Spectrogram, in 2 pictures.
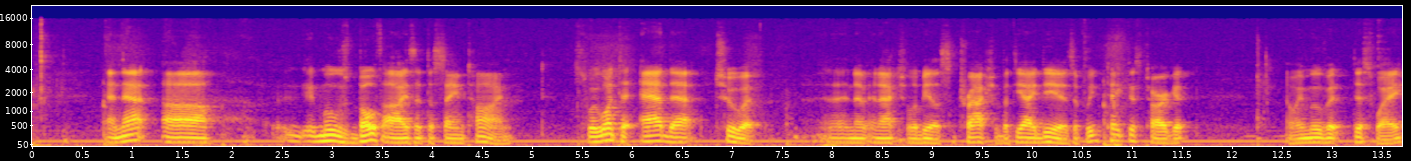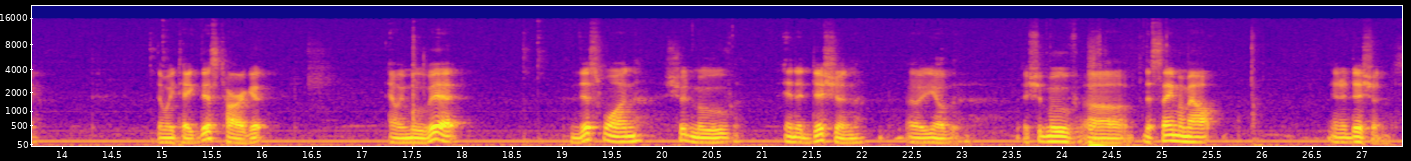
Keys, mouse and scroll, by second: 10.3 click, 12.2 g, 14.8 click, 17.5-25.9 drag, 17.5 g.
